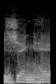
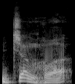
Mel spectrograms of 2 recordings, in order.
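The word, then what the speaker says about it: Zheng He: much of a spoiler there is a USS Jen which was how um one character pronounced the name of the ship and I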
